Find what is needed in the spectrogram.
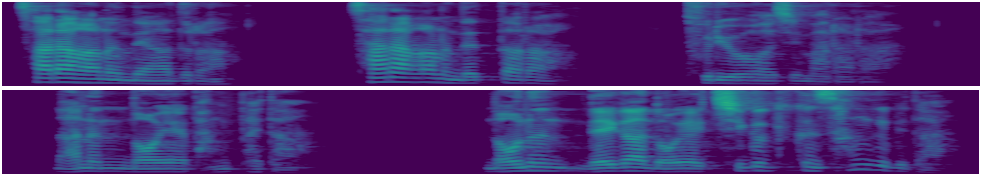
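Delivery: put-on God speaking softly to a frightened child; tender God. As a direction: hush and reassure like a loving father. God comforting his children.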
